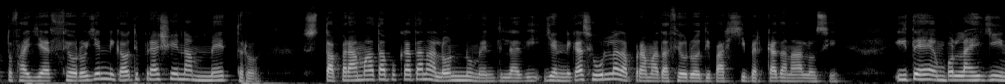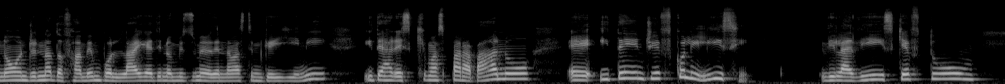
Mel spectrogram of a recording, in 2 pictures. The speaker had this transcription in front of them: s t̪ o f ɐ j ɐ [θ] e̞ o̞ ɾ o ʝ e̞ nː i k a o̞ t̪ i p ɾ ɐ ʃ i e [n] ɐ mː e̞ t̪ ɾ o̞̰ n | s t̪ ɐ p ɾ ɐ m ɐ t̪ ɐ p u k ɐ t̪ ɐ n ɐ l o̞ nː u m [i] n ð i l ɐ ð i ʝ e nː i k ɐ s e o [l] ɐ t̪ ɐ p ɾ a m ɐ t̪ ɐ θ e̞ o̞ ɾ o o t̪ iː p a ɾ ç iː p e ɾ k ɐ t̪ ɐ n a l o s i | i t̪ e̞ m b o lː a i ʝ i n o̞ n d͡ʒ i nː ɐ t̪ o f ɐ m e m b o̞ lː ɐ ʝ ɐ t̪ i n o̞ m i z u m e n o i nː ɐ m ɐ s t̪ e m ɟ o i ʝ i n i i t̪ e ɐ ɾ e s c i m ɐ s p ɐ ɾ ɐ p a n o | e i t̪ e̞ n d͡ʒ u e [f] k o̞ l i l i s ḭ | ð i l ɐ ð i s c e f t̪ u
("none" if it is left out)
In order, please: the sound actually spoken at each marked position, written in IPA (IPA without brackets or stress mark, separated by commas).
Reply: θ, n, e, lː, f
